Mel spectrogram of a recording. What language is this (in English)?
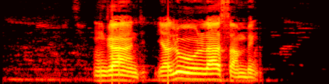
Bakoko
